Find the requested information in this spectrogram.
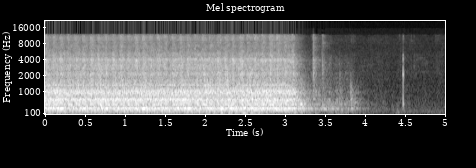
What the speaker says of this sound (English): Now I'm going to just sew down to that.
